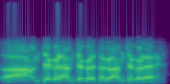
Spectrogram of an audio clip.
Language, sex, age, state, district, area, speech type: Marathi, male, 18-30, Maharashtra, Akola, rural, conversation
